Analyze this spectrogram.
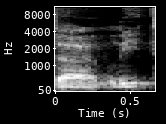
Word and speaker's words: Leite: Myself, I'm Leite. It can be pronounced many ways, but Leite is pretty good as well.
